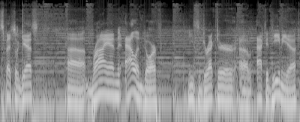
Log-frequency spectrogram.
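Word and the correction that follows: Academi: Academy. – Well, who wrote Academy? – It's spelled funky, but it's Academy.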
